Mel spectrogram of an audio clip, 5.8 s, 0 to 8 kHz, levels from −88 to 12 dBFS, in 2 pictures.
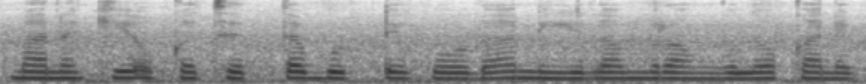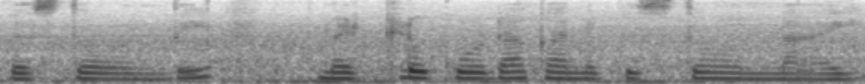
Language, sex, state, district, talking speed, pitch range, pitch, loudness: Telugu, female, Telangana, Hyderabad, 135 wpm, 205-225 Hz, 220 Hz, -17 LUFS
